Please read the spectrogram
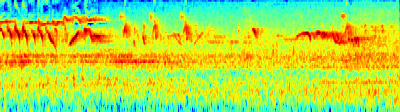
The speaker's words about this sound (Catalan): Raspinell, Kertia brachydactyla. Au resident a les zones forestals de tot el curs del riu.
